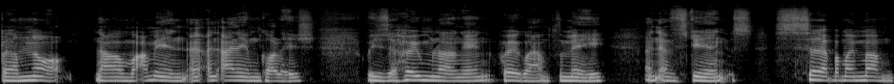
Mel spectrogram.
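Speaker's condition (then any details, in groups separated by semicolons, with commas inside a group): Down syndrome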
